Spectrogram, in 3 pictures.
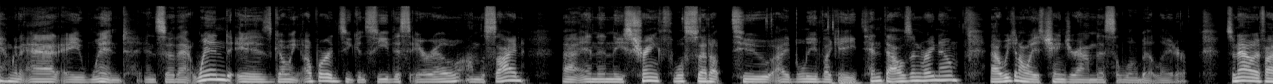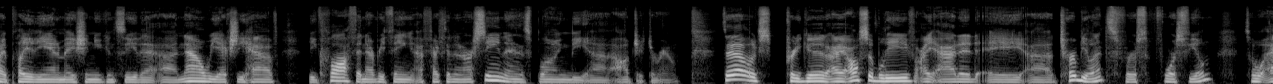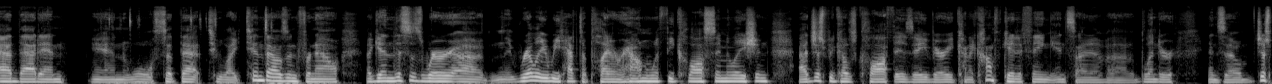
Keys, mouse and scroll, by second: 1.8 g, 1.9 z, 2.9 shift+middle click, 3.4 shift+middle drag, 5.9-7.0 drag, 7.0 KP_0, 9.2 ctrl+s, 9.7 shift+click, 10.7 ctrl+s, 11.8 click, 12.1 space, 16.1 z, 17.8 space, 19.6 ctrl+s, 20.3 shift+middle click, 21.3 shift+a, 26.0-27.5 drag, 26.7 KP_0, 27.5 KP_0, 30.1 space, 37.2 space.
